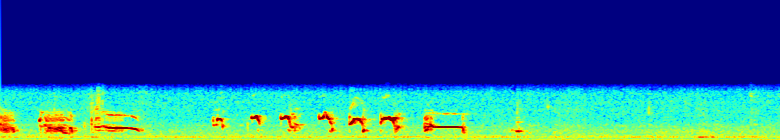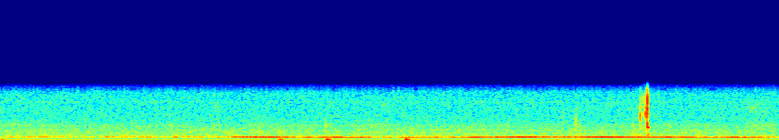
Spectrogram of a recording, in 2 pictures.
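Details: Four-week-old Keeshond puppies whimpering: a quick run of about eight short, high, harmonic yelps and whines packed into the first five seconds, then near quiet with only a low steady hum.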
